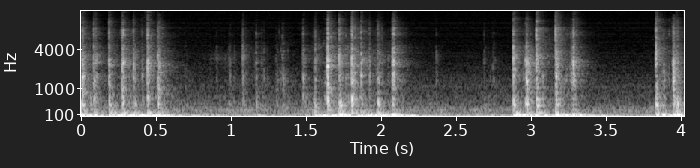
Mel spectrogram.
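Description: Long painted nails type fast on a backlit plastic computer keyboard, producing three quick bursts of dense, rattling clicks separated by short, quieter stretches of lighter tapping. Each keystroke carries a soft low thump under a bright, crisp click that dies away quickly.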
